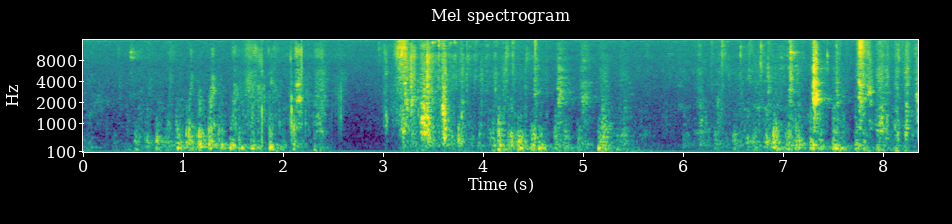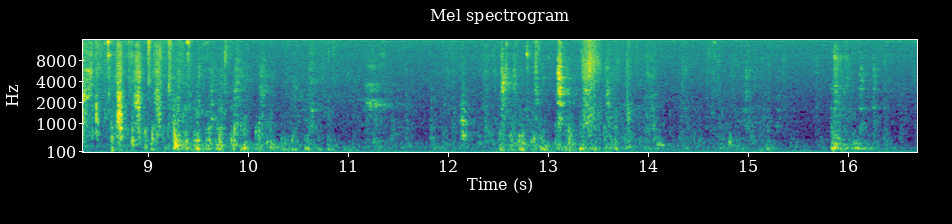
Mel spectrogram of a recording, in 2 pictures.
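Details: Mocha, a Yorkshire terrier full of energy after her daily walk, runs in an indoor hallway. Quick, rhythmic panting continues throughout, mixed with pattering footsteps and a low steady hum.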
